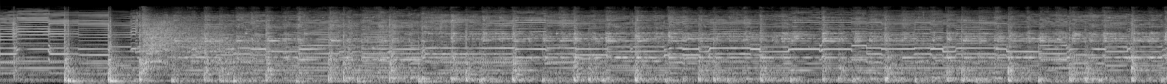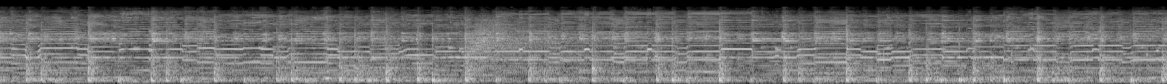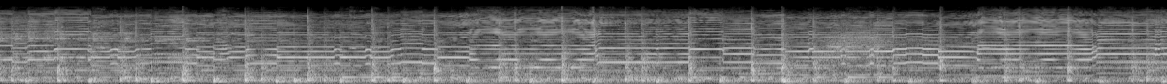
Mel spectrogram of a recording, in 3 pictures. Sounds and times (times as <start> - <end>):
Bagpipes: 0.0 - 35.0
Wind instrument, woodwind instrument: 0.0 - 35.0.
